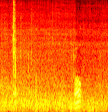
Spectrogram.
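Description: Fish fillet sizzling in a cast iron skillet on a propane camp stove: a steady hiss, with one sharp click about a quarter second in.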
